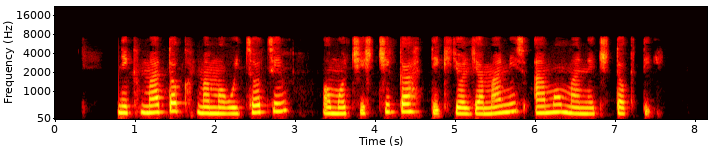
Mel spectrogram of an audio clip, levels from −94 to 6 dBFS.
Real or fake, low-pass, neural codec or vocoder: real; 7.2 kHz; none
